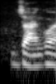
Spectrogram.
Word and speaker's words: Django: Sorry, D is silent. So Django and Flask.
